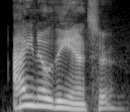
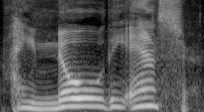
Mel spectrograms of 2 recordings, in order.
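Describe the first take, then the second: First: The voice sounds sure and eager. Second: The voice sounds delighted and excited. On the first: The speaker is sure of the answer. "It can relate certainty" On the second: The speaker has just discovered the answer. "It can express the joy of discovery"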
